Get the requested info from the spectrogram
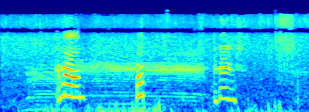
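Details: Zwartbles ewes on a regenerative farm in County Kilkenny, Ireland, chatty while their field is checked and expecting to be fed: three loud wavering bleats with rich harmonics, the last one shorter, over low wind rumble.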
